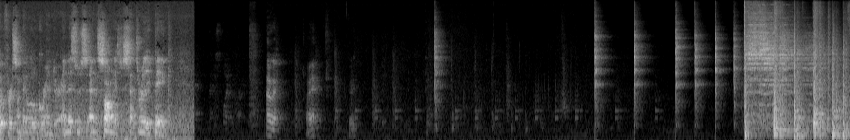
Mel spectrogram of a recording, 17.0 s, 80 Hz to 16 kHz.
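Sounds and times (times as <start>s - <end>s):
drum hits: 14.7s - 17.0s.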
